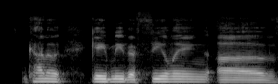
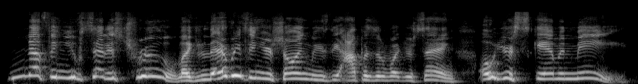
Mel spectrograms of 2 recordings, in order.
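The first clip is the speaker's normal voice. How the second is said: high mock outrage; 13 semitones higher than usual. Viewer realizing the film deceives.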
